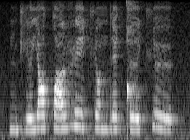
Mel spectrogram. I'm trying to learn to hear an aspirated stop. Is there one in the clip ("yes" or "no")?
no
